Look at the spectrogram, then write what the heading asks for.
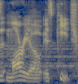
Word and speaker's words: Mario: But it's not Murio. I'm not even American. Who says Murio? No, who the fuck pronounces his name Murio? I think the only one in the games that says it Mario is Peach, right?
